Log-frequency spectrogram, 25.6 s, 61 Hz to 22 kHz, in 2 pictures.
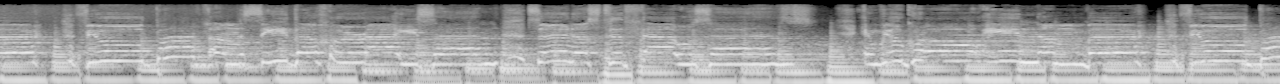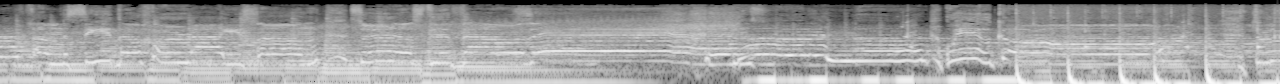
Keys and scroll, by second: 9.1 ctrl+t.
